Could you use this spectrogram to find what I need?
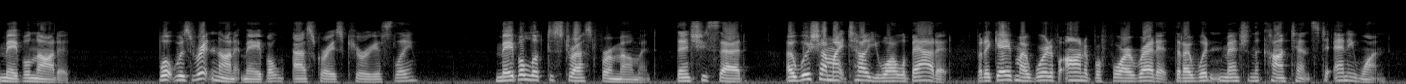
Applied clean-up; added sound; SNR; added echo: none; none; none; none.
